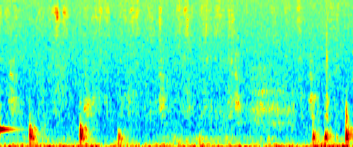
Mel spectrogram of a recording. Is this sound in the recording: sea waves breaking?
no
